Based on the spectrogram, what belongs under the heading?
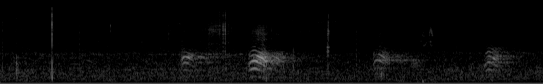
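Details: Crow bothering a sleeping Ezo brown bear at Kushiro City Zoo, Japan, in March 2016, cawing in a loose series of four harsh calls with scattered knocks and outdoor background noise.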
